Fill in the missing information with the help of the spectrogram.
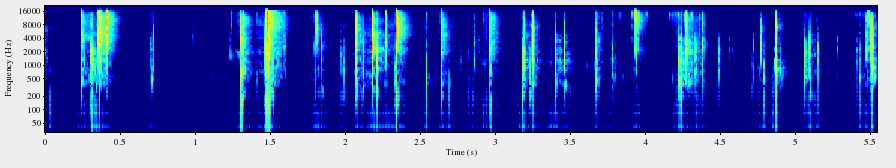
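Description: A full plastic bag of polenta is held upright in both hands while fingernails scratch and tap its back. Around twenty short, sharp, bright crinkles and crackles come in quick irregular bursts, each cutting off almost at once with no ring.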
